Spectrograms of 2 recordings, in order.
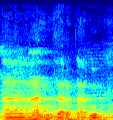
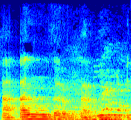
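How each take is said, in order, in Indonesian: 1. Hamzah kedua menjadi bunyi panjang (mad). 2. Kedua hamzah dibaca jelas (tahqiq). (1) "mengganti hamzah yang kedua itu dengan alif" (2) "itu tahqiq"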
